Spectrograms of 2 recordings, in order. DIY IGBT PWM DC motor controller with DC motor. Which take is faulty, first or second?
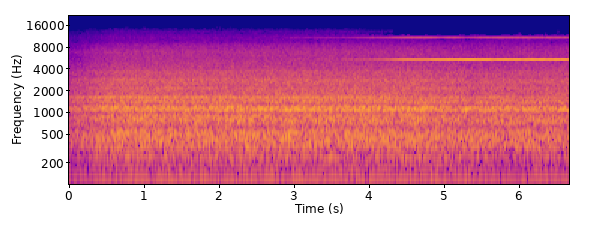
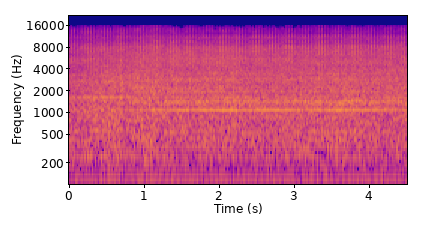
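first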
